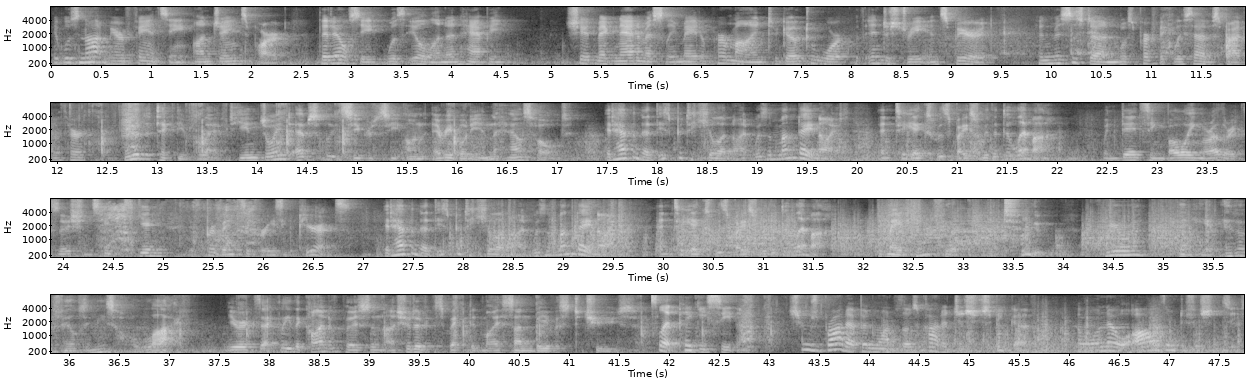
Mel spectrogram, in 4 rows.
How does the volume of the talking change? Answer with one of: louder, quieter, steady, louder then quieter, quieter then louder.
steady.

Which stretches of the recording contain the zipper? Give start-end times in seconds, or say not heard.
12.1-13.2, 24.3-26.0, 42.6-43.6.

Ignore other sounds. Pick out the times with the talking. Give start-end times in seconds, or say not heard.
0.0-47.7.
